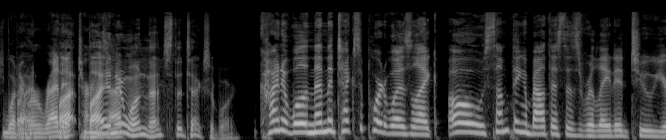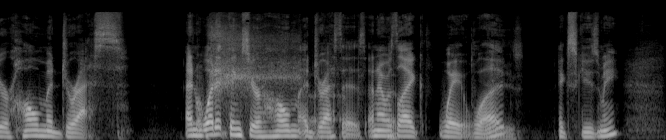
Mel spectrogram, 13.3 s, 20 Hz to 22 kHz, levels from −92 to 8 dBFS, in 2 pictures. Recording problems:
none

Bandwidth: 15 kHz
